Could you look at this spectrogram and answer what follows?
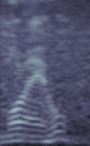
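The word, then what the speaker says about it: Morejón: I was told that that's how to pronounce his name. Morejon?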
